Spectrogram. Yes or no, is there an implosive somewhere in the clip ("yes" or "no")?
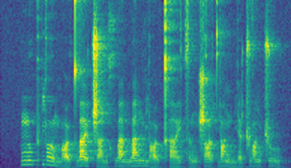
no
